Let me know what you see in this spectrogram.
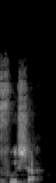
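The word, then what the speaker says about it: Fuchsia: that this of commemorating boosha boosha yeah hello yeah hey Fisher it's called foucha so there is a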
